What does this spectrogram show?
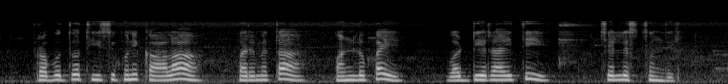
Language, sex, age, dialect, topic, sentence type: Telugu, male, 60-100, Utterandhra, banking, statement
